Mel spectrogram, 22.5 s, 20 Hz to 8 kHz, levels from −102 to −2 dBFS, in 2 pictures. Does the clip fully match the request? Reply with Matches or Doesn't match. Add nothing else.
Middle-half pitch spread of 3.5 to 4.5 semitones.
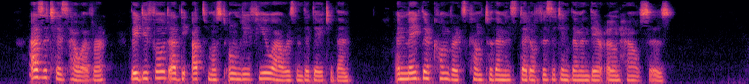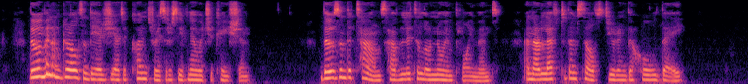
Matches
